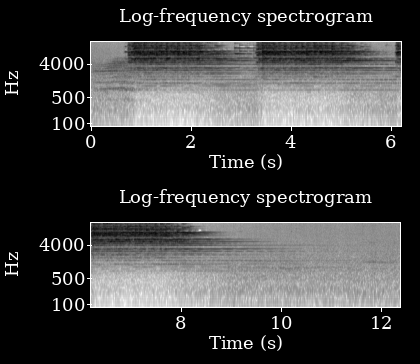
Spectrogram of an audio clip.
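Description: Altar bells rung three times, about two and a half seconds apart, marking the elevation of the chalice at the consecration. Each ring is a bright cluster of high chimes that dies away slowly, and the last rings out longest.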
